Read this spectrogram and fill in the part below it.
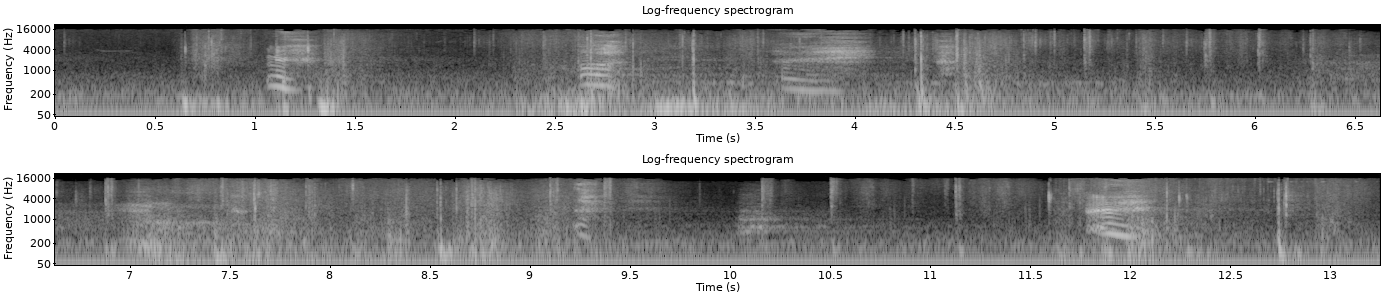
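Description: A large creature lets out high, wavering cries.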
